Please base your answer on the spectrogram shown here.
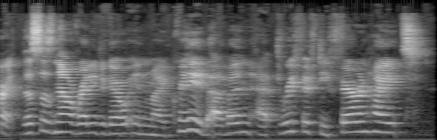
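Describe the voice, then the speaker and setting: A woman's voice: fairly high pitch, brisk, faint music behind. Chatty woman baking in an echoey kitchen. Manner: step-by-step, chatty and relaxed. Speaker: cooking channel host. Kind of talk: casual baking demonstration. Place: home kitchen.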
